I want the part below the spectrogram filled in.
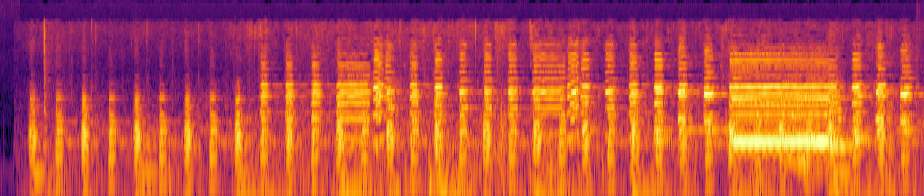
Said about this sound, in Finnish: Viime töikseen ennen lähetyksen loppua yksi kanavan omistajista sanoi ei sodalle ja ruutuun ilmestyi reiluksi kymmeneksi sekunniksi pätkä Tchaikovskin joutsenlampea.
